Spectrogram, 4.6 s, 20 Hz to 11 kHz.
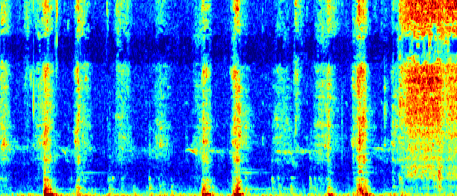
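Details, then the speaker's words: Gas One adapter refilling 1 lb Coleman propane tank, gas turned back off after filling: soft scraping rubs then sudden steady hiss as trapped gas purges from adapter; normal. "Turn our gas back off. Ready, you'll hear it purge again."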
